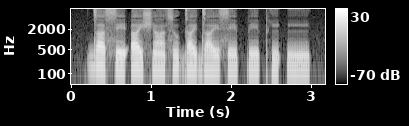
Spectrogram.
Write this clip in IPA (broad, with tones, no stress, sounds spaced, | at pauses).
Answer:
d ä˦˨ s e˨ ʔ a˦˨ ɪ̯ ʃ ã˨ s u˦˨ ɡ a˦˨ ɪ̯ d a˨ ɪ̯ s e˨ p e˦ pʰ ĩ˦˨ ʔ ĩ˨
